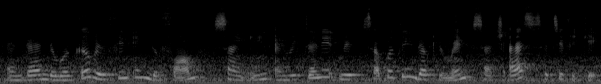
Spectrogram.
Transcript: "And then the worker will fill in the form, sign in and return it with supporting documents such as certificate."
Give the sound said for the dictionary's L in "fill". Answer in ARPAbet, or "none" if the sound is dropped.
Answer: N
